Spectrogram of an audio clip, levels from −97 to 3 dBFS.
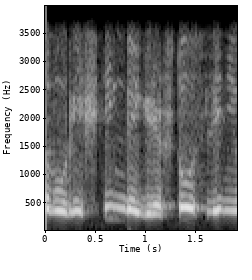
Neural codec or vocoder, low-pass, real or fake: none; 3.6 kHz; real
